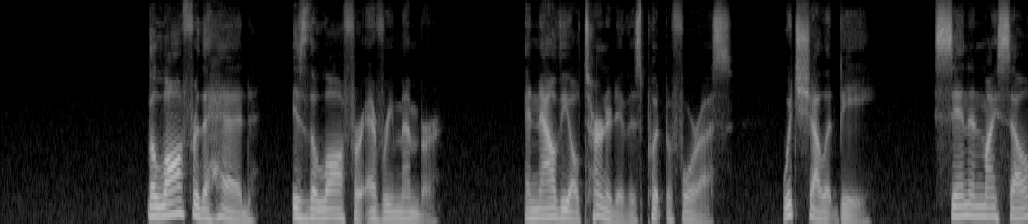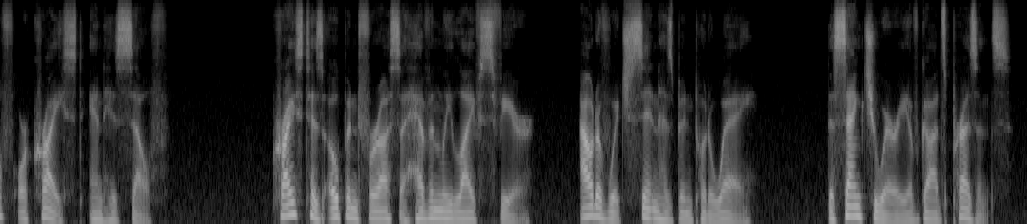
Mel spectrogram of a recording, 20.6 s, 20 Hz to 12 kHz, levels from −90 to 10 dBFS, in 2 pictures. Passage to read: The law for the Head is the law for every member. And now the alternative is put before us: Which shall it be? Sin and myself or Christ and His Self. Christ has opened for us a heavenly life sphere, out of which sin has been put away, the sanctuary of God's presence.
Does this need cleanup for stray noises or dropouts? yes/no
no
